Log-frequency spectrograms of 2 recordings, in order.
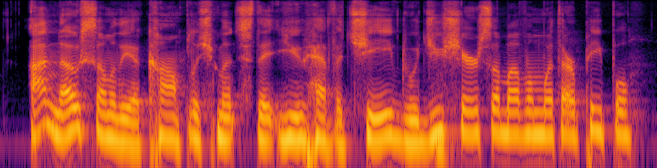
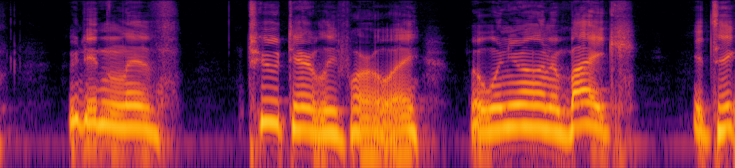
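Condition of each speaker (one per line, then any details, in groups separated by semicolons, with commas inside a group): No condition
Cerebral palsy; present from birth, wheelchair user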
